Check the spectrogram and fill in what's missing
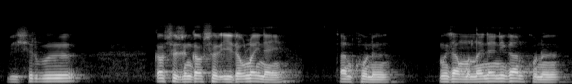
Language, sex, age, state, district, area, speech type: Bodo, male, 18-30, Assam, Kokrajhar, urban, spontaneous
